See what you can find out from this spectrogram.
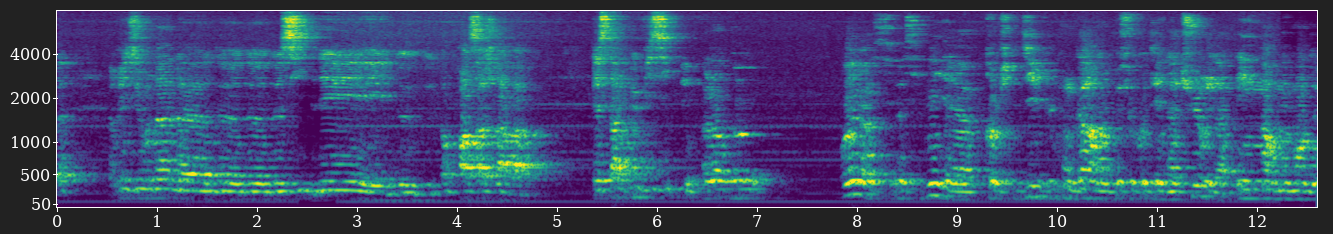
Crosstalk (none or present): none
